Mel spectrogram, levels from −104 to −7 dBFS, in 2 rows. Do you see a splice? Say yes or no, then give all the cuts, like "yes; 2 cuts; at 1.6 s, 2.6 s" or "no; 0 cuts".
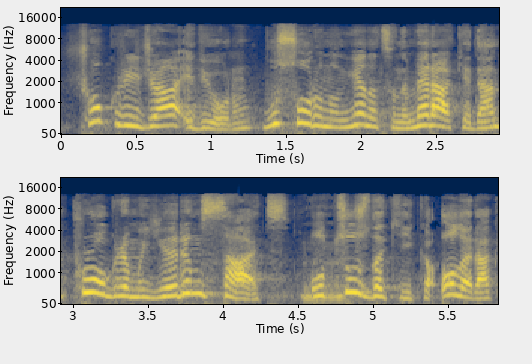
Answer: no; 0 cuts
